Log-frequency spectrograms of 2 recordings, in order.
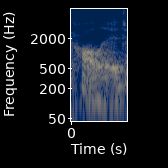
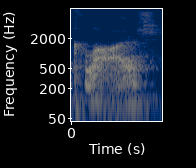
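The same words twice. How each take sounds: First: Said in the usual way. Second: Slow, soft "collage", stressed on the second syllable; "collage" with a long ah and soft zh; collage, not college. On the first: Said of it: "I didn't write college". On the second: Shown as a demonstration. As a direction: stretch "collage" out as kuh-LAHZH. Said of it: "I wrote collage".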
